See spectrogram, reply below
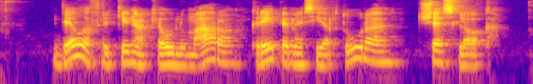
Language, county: Lithuanian, Kaunas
